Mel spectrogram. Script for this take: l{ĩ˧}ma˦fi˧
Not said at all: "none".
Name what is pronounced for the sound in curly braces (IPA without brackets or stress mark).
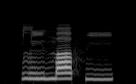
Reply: ĩ˧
